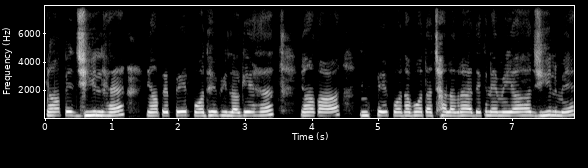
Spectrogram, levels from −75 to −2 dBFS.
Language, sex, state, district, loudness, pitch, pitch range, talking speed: Hindi, female, Bihar, Saharsa, -12 LUFS, 240 Hz, 235-250 Hz, 180 wpm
